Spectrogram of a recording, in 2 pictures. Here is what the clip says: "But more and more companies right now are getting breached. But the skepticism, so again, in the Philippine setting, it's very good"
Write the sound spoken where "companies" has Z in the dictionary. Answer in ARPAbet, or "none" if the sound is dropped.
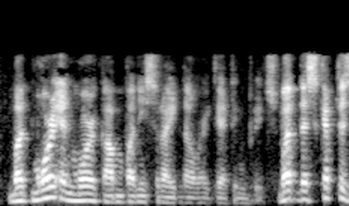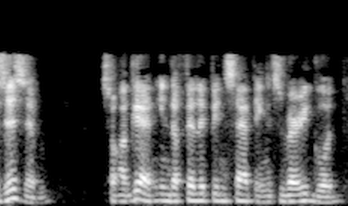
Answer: S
